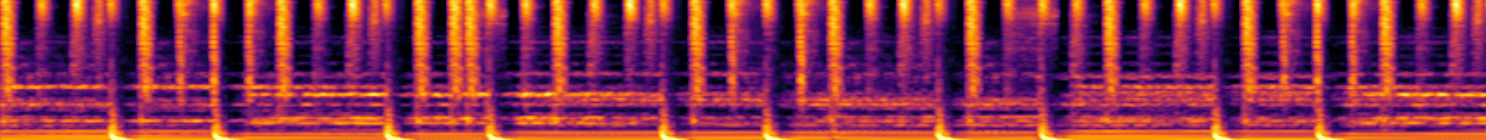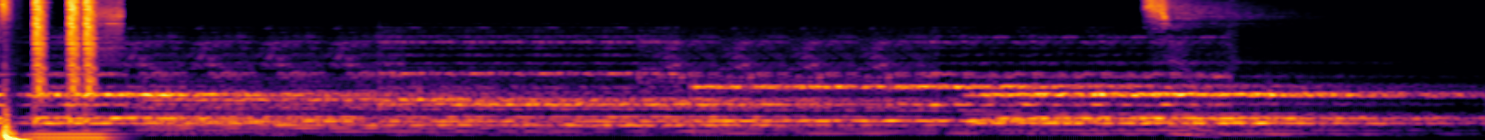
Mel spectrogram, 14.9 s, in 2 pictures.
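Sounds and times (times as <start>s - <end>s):
drum and bass music at 174 BPM: 0.0s - 8.0s.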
